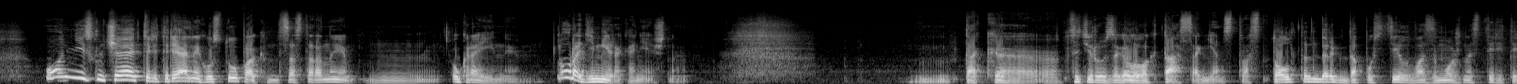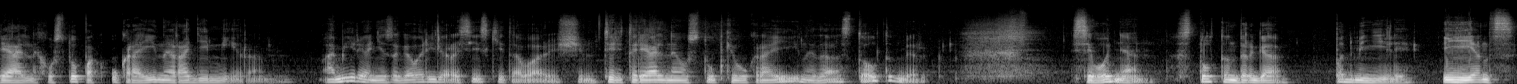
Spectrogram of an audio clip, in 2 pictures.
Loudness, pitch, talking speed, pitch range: -15 LUFS, 105 Hz, 80 wpm, 95-115 Hz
